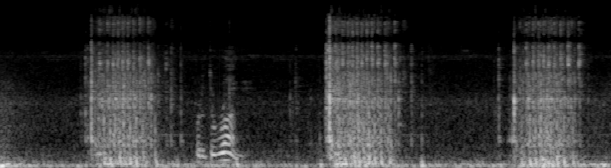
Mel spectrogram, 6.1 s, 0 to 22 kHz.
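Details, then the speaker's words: Husqvarna 150BT two-stroke backpack leaf blower after the plug-hole oil burned off: three pull-cord bursts a couple of seconds apart, never catching; not enough compression to ignite the fuel, no start, engine likely ruined. "run it kind of wants to but because of the lack of compression in there just not enough uh compression for it to ignite the gas in the chamber"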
